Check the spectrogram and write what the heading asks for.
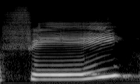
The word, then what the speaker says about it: feiura: Então, se eu falo aqui, ó, vou separar a palavra feiura. Veja que o U é forte, então é uma paroxítona, beleza?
